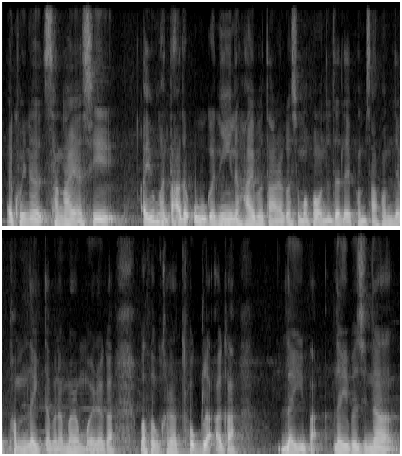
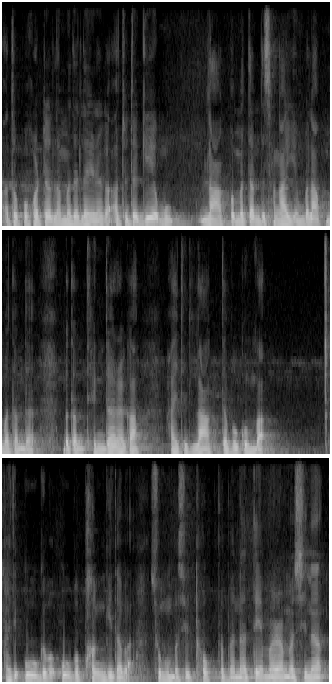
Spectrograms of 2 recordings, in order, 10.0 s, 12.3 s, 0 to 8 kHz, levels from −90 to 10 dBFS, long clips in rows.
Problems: background sounds at intervals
